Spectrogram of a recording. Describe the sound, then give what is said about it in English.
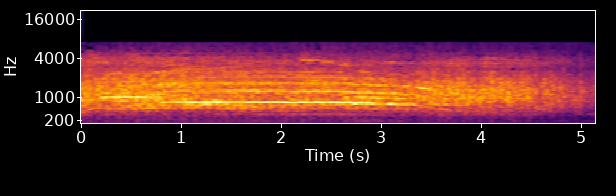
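The studio audience of the Eddie Cantor Show breaks into sustained applause and cheering after the announcement that Harry Bonzel will not be with them, a dense wash of clapping and voices that holds steady for several seconds before easing slightly at the end. “They always applaud when they hear my name.”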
